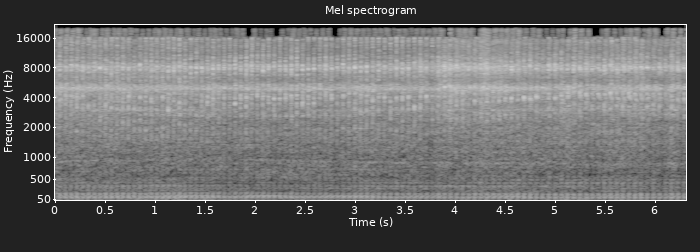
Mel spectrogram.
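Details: Gravely tractor with brush hog mulcher deck, PTO engaged after remounting deck and adjusting clutch: steady, even engine drone with smooth pulse, no shake or rattle; runs really smooth, no vibration. Normal running.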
